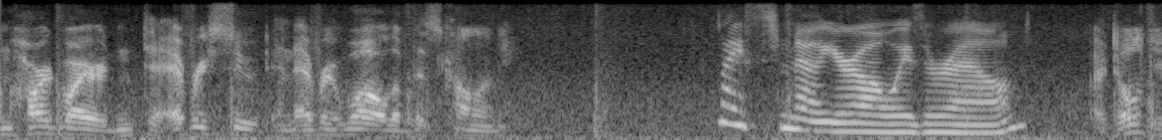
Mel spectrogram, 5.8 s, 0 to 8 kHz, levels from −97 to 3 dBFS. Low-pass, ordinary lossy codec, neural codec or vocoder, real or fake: 7.2 kHz; Opus, 64 kbps; none; real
